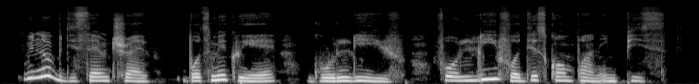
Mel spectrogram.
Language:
Nigerian Pidgin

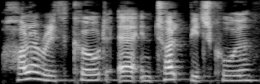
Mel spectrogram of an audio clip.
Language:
Danish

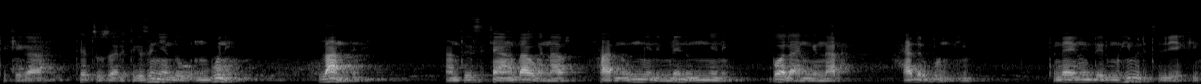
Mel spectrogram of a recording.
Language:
Dazaga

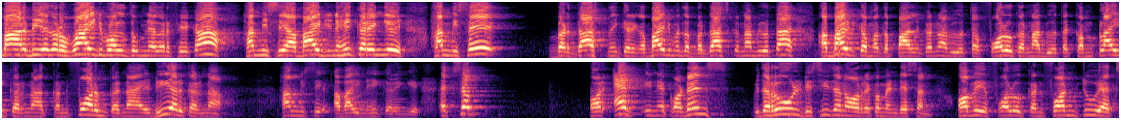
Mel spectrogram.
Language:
Hindi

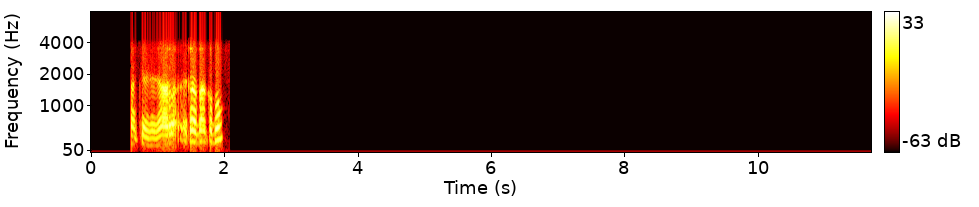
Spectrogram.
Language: Santali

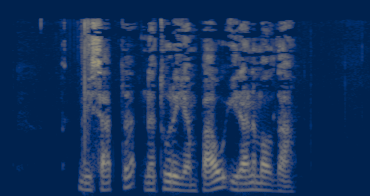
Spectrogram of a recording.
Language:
Catalan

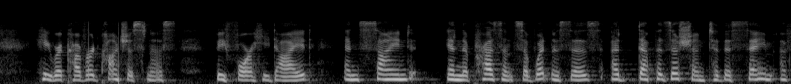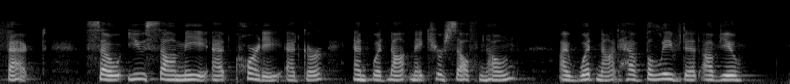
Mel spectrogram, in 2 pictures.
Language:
English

